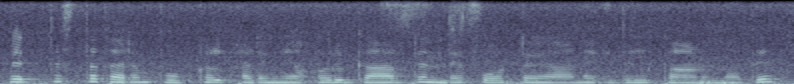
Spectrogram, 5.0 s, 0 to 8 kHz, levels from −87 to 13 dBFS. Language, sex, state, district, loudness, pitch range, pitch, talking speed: Malayalam, female, Kerala, Kozhikode, -18 LUFS, 190-220 Hz, 200 Hz, 95 wpm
